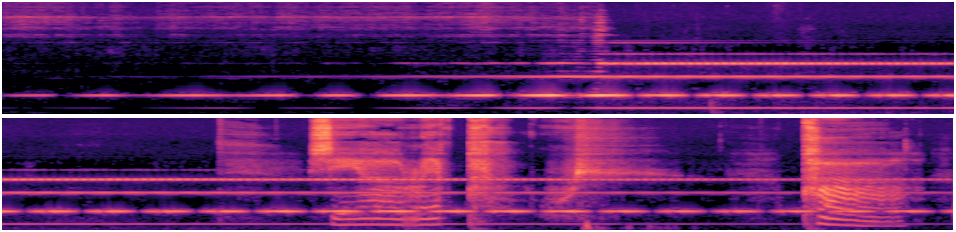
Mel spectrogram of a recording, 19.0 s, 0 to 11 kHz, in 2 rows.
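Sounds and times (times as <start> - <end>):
singing bowl ringing: 0.0 - 19.0
low hum: 11.7 - 16.4.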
